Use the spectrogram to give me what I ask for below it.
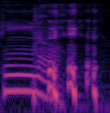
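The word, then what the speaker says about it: jalapeño: show Ricky J Sil you're saying the J's like an H Ricky jalapeno not your laughing H what in the are you guys talking about jalipeno that's how you pronounce it I know how to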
